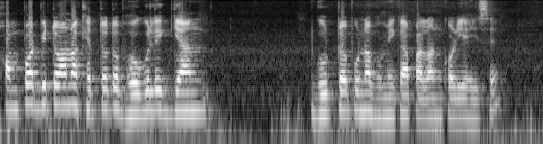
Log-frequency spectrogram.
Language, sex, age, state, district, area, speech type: Assamese, male, 30-45, Assam, Goalpara, urban, spontaneous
